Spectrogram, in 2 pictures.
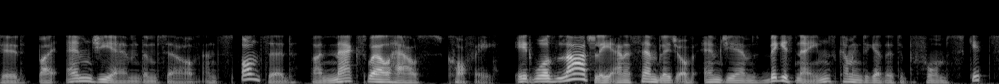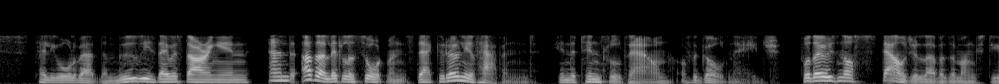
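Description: At 5.92 s, just before "an assemblage of", about 30 ms of packet loss with the last packet repeated replays stale audio, giving a robotic stutter; a second 20 ms repeat at 12.91 s, between "were starring in and" and "other little assortments that", does the same.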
